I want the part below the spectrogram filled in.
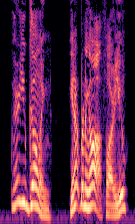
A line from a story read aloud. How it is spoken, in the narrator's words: called out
